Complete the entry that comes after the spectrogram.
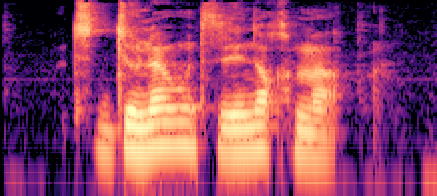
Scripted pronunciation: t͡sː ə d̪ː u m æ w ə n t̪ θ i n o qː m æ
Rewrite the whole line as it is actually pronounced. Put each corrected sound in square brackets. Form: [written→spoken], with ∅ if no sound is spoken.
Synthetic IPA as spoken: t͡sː ə d̪ː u [m→n] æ w ə n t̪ [θ→ð] i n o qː m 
